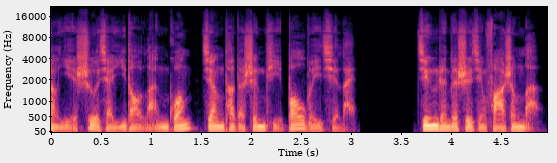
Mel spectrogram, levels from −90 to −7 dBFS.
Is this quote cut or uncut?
cut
